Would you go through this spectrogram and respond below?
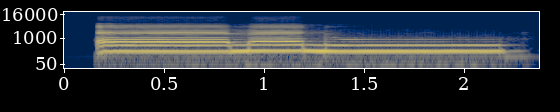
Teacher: واو جو کہ واو مدہ ہے، اس کے بعد آنے والی الف کے اوپر چھوٹی مد ہے تو ہم اس کو مزید کھنچاؤ دے کر پڑھیں گے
